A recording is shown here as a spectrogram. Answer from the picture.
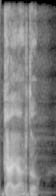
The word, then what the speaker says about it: Gallardo: And a Spaniard would say Gallardo.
